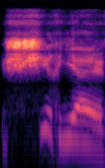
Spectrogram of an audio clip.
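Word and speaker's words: Shiryaev: conseille la chaîne d'un monsieur qui s'appelle Denis chiriae ça s'écrit s h i r y a e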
